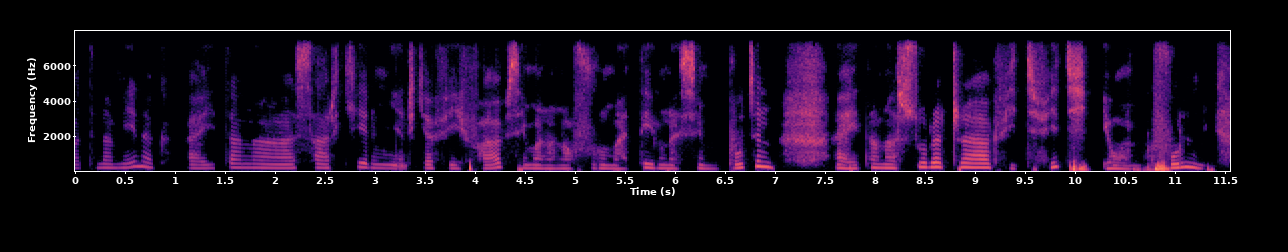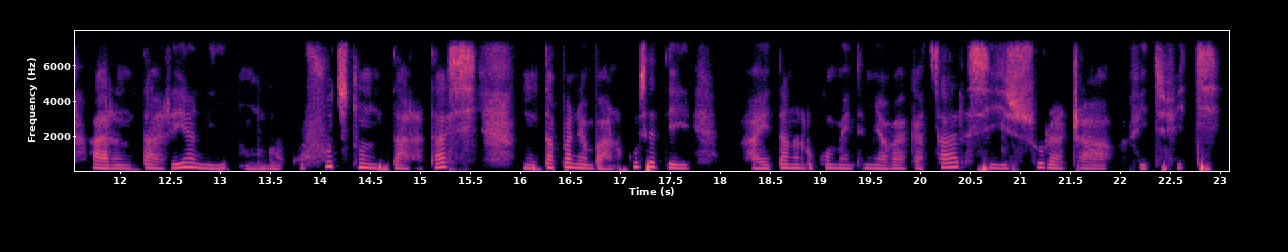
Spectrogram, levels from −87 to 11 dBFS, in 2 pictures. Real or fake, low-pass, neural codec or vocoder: real; 7.2 kHz; none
